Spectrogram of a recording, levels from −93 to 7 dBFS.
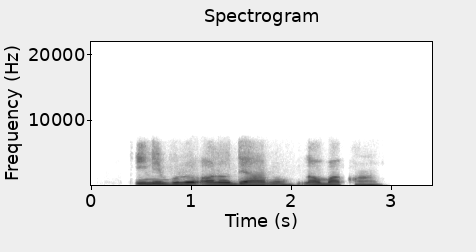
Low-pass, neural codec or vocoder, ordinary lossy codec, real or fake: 7.2 kHz; codec, 24 kHz, 1.2 kbps, DualCodec; Opus, 16 kbps; fake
